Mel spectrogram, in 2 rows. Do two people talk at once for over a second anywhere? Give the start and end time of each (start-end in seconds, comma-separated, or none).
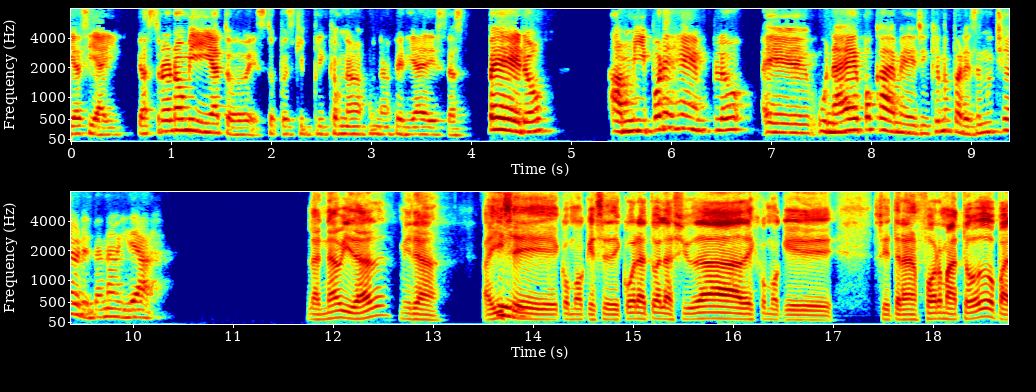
none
